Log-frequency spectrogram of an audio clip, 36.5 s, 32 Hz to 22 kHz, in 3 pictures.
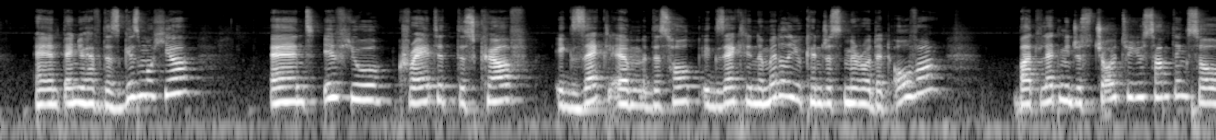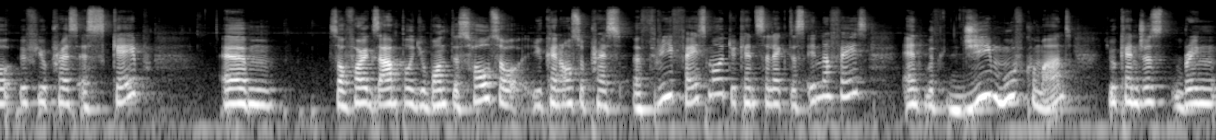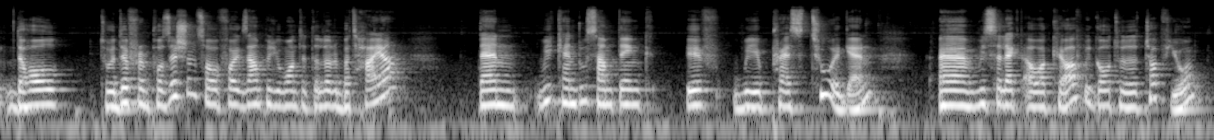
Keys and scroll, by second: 11.9 Escape, 15.1 3, 21.8 g, 33.1 2.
